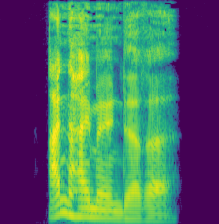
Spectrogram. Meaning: inflection of anheimelnd: 1. strong/mixed nominative/accusative feminine singular comparative degree 2. strong nominative/accusative plural comparative degree
- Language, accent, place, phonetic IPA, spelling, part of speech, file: German, Germany, Berlin, [ˈanˌhaɪ̯ml̩ndəʁə], anheimelndere, adjective, De-anheimelndere.ogg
